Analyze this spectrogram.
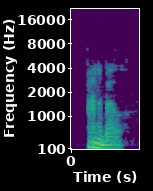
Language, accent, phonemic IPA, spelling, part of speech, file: English, Southern England, /ˈænəbɛl/, Annabel, proper noun, LL-Q1860 (eng)-Annabel.wav
- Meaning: A female given name from Latin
